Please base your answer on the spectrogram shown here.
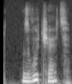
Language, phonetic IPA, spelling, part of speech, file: Russian, [zvʊˈt͡ɕætʲ], звучать, verb / adjective, Ru-звучать.ogg
- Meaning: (verb) to sound; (adjective) to sound right, to sound good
